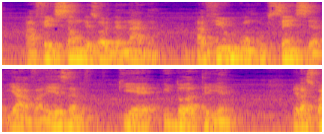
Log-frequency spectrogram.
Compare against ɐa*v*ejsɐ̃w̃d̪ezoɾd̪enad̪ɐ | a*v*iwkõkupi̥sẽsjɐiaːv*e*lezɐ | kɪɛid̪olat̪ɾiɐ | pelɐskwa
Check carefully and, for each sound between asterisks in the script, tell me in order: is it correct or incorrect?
incorrect: f, correct, incorrect: a

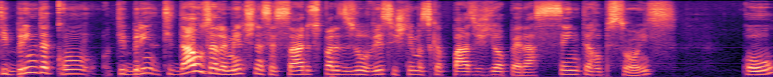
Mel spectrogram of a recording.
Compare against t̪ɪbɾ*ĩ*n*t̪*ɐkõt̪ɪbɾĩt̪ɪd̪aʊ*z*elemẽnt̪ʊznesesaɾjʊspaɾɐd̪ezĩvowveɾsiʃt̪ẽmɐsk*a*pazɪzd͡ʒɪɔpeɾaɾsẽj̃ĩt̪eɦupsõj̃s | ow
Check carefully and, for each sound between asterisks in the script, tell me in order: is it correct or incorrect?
correct, incorrect: d̪, correct, correct

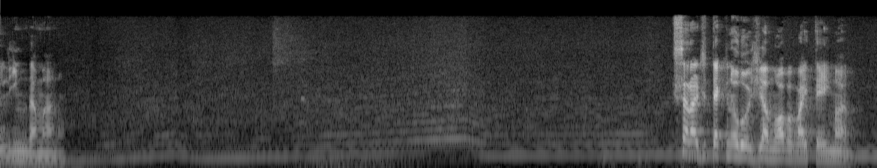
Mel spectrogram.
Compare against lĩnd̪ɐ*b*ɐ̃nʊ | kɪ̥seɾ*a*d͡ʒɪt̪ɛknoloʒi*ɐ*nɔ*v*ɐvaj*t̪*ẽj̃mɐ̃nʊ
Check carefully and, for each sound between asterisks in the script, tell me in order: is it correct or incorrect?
incorrect: m, correct, correct, correct, correct

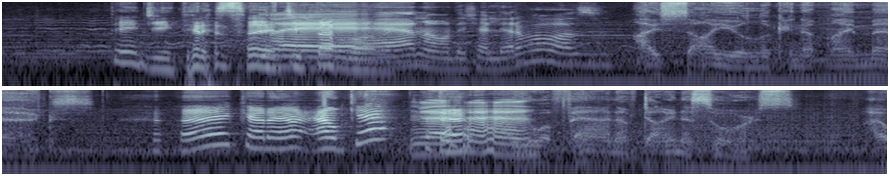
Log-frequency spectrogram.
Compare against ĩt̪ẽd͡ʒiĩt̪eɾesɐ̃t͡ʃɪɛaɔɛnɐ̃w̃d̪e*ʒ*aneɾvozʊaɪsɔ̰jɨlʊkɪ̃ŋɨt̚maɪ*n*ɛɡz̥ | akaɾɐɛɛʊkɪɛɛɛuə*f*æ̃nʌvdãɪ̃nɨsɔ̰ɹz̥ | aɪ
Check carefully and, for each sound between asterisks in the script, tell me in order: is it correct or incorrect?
incorrect: ʃ, incorrect: m, correct

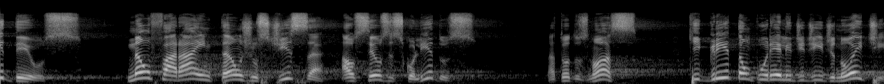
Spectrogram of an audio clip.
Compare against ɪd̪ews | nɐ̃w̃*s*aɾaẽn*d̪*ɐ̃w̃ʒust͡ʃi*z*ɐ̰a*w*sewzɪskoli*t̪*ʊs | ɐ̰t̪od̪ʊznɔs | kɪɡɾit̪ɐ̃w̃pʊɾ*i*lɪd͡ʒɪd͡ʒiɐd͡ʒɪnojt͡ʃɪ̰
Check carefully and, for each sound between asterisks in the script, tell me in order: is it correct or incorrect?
incorrect: f, incorrect: t̪, incorrect: s, correct, incorrect: d̪, incorrect: e

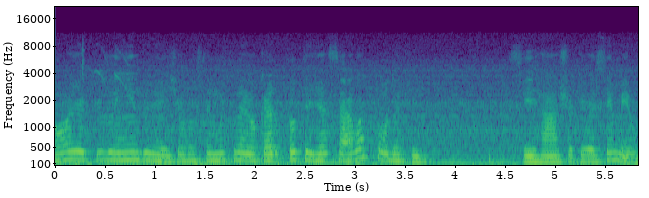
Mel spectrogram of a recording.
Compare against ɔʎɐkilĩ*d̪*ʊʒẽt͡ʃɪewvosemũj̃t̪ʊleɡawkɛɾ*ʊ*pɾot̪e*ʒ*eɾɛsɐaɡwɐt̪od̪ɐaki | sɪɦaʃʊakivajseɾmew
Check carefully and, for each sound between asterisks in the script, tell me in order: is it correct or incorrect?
correct, correct, correct

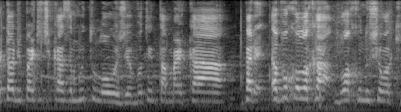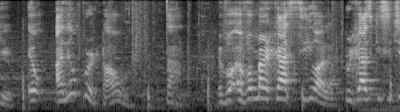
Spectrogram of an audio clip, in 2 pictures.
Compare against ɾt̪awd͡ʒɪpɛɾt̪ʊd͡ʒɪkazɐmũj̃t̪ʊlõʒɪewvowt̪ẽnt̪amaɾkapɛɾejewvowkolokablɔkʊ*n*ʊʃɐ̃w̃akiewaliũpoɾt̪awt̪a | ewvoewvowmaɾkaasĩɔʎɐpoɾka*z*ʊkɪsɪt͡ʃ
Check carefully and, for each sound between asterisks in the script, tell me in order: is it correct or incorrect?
correct, correct

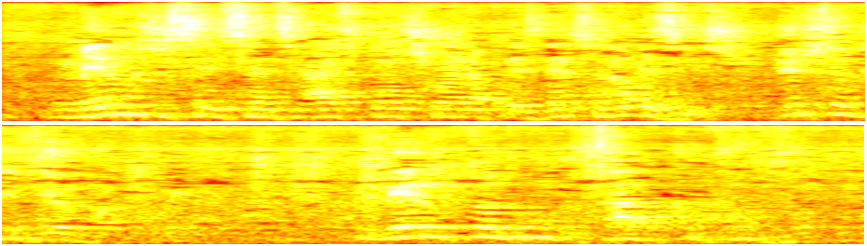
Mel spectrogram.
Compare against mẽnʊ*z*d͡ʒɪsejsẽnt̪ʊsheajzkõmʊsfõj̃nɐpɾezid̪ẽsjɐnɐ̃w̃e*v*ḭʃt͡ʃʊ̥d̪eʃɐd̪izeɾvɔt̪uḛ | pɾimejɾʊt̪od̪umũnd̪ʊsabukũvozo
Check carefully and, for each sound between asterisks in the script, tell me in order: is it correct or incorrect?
correct, incorrect: z

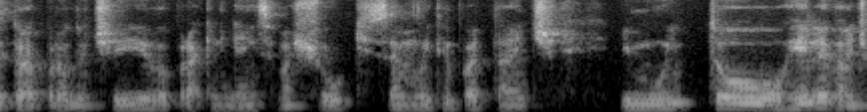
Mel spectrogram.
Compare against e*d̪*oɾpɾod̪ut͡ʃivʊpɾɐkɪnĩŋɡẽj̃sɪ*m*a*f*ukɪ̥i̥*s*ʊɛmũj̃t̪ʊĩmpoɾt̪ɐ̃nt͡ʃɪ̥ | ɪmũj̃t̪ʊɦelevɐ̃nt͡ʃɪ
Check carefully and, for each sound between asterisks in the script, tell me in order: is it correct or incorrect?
incorrect: t̪, correct, incorrect: ʃ, correct

